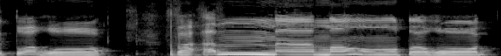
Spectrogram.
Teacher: تو پر ہے، غین پر ہے، غین کے اوپر کھڑا زبر ہے، اس کو ایک الف کے برابر لمبا کریں گے۔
